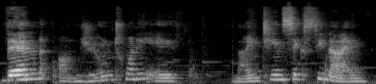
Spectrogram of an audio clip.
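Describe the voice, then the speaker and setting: Animated low-voiced woman reading a storybook. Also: slow, soft background music. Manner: animated, dramatic, explains the pictures in asides. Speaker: storyteller reading a children's picture book aloud. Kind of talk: expressive storytime reading with picture explanations.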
